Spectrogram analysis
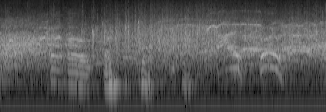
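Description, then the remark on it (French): Steady, dense audience applause fills the whole stretch at an even loudness, with scattered voices, whoops and a little laughter rising through the clapping. “C'est pas la peine d'applaudir.”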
